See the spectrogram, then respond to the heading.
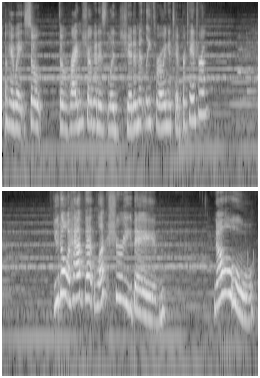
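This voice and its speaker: A woman's voice: on the high side, lively intonation, a little slow, pauses often, a bit bright. A woman streaming a game, giving casual, playful, chatty commentary as she reacts to the story, with game music behind her.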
